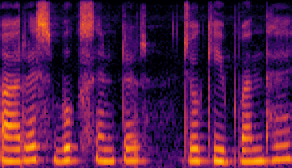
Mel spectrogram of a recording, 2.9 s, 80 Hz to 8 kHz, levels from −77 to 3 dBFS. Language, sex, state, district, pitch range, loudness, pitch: Hindi, female, Uttar Pradesh, Lucknow, 210-220 Hz, -17 LUFS, 215 Hz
